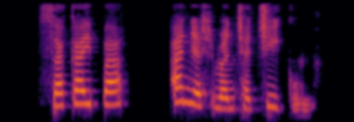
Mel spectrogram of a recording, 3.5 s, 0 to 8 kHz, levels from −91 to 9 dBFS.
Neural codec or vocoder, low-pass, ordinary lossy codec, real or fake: none; 7.2 kHz; MP3, 48 kbps; real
